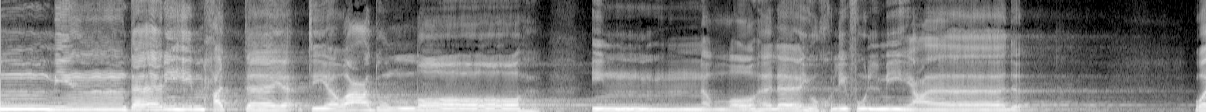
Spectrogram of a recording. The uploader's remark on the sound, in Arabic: مسجل من صلاة التراويح بمسجد السلام بحي مشرفة بجدة.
